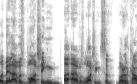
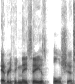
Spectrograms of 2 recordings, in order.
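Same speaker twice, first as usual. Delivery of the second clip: ordinary talk, nothing marked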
